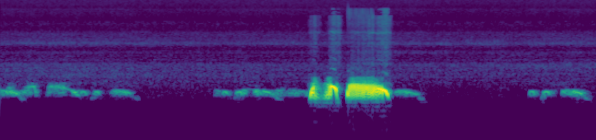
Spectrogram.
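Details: Decoy spotted dove voicing the southern thổ đồng call to draw wild doves into a fight: soft scattered coos, then one loud hollow two-part coo phrase midway, fading back to quiet coos.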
